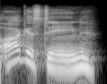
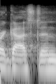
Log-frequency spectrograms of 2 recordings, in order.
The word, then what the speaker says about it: Augustine: Well, Augustine or Augustine depending how you pronounce it or choose to pronounce it. I think both are are acceptable.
